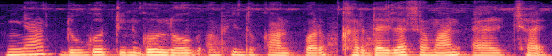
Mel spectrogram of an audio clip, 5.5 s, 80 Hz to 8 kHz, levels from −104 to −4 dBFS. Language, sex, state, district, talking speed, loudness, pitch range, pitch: Maithili, male, Bihar, Samastipur, 150 wpm, -15 LUFS, 130-145 Hz, 135 Hz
